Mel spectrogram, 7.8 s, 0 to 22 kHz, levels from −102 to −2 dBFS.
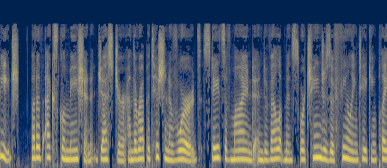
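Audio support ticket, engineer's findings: Lost packets rebuilt from error correction at 0.65–0.79 s, 1.99–2.01 s, 2.81–2.87 s, 2.93–2.95 s and 5.85–5.95 s. Brief rough, noisier patches, no gaps. Component: Opus decoder playing in-band FEC copies. Lengths 80, 20, 40, 20 and 60 ms fit 20 ms packets.

Short concealed packet loss at 2.89–2.93 s. Brief smear of 20 ms, between two rebuilt stretches. Component: decoder packet loss concealment. A packet arrived too late, so the decoder stretched the preceding sound, then blended back into real audio.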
